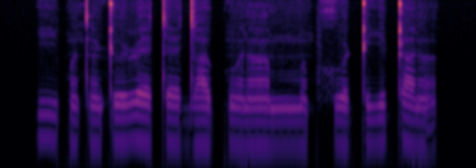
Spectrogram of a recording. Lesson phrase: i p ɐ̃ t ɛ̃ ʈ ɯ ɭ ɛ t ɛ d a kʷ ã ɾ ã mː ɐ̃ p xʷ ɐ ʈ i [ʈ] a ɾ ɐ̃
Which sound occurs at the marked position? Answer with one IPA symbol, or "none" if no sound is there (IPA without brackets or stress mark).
ʈ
